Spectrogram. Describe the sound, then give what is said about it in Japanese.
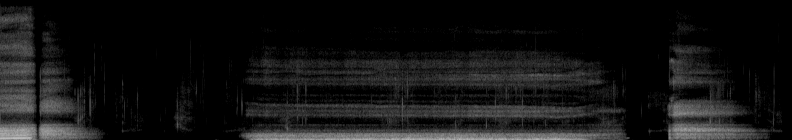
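A soft, breathy exhale blown toward the ear to soothe, a long steady whoosh of air followed by a shorter puff, with quiet pauses between. “吐息で甘やかしまっちゅよ。”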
